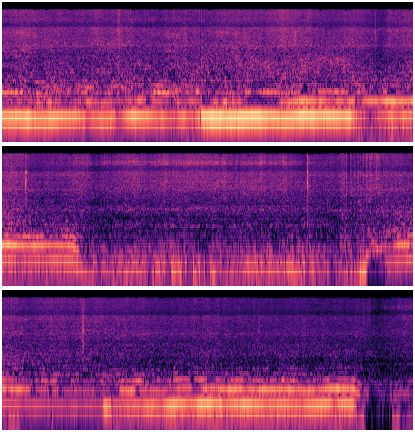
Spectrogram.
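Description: A lawn mower engine drones loudly and steadily, winds down, then starts up again.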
